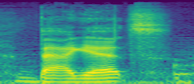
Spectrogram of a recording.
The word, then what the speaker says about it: baguette: Okay, Baguette. Don't pronounce the et as et. Pronounce it as it.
